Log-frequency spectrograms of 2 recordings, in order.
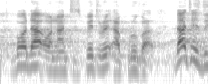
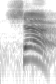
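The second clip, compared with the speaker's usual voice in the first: shall hit much louder and higher; stress on shall; 5 semitones higher, 6 dB louder than usual. Shown as a demonstration. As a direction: bark out shall as the key word. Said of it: "again emphasis on shall".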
